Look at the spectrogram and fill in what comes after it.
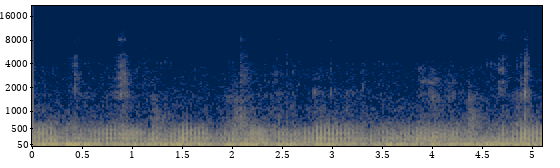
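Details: Newborn kittens, one day old, nursing beside their mother cat indoors: a steady low rumbling purr runs throughout, with faint soft rustling.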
